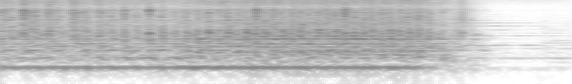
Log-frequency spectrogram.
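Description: A sewing machine stitches pleats on a yellow pelisse coat, a loud close, steady mechanical whir with a rapid rhythmic beat that stops abruptly near the end.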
